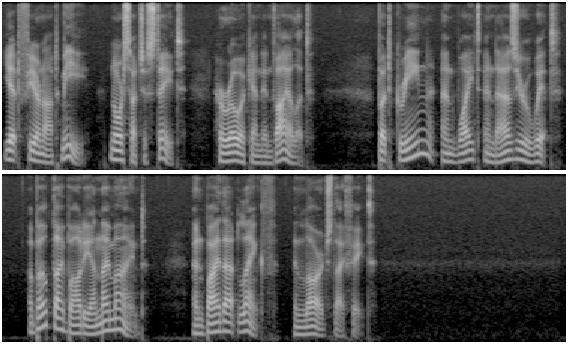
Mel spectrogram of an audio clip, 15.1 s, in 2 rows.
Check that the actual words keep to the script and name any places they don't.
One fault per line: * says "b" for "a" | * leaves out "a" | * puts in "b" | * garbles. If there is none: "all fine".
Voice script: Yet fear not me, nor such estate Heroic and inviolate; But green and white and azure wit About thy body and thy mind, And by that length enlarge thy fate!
all fine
